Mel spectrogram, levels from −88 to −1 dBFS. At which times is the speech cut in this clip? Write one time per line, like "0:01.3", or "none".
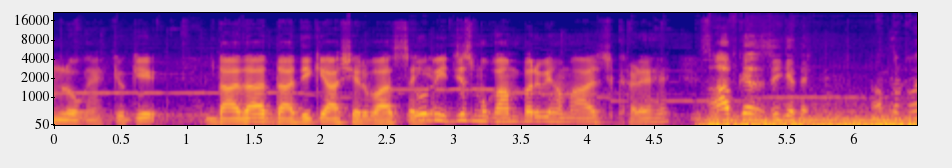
0:02.9
0:04.9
